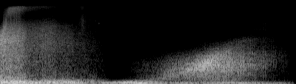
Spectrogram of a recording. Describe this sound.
Sampled from my beloved Yamaha RM1x groovebox (that later got stolen during a break-in).
atmospheric, effect, fx, noise, odd, sample, sci-fi, space, strange, weird, Yamaha-RM1x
